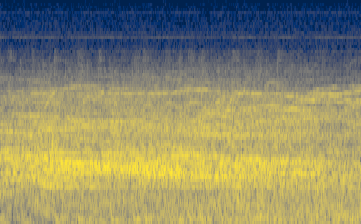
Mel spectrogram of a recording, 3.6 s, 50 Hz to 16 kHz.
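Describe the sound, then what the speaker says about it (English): A large crowd applauds and cheers for the riders at a 1986 international freestyle BMX competition, a dense, steady roar of clapping and voices that holds evenly throughout, with no talk on top. "Let's have a big round of applause for all the riders!"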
